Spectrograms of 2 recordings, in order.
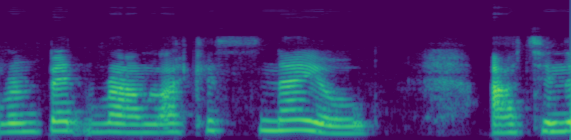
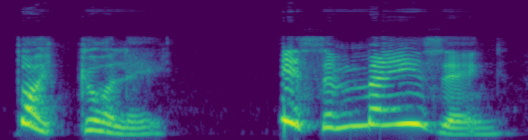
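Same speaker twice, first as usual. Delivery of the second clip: high, loud cry of wonder; overjoyed exclamation; 7 semitones higher, 7 dB louder than usual. A narrator's reading. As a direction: shout it in delighted amazement. Rhino sees his reflection.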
